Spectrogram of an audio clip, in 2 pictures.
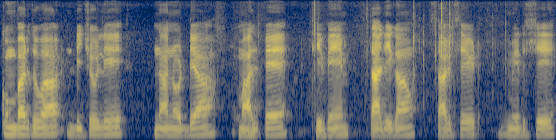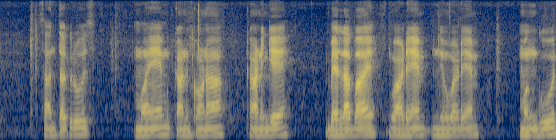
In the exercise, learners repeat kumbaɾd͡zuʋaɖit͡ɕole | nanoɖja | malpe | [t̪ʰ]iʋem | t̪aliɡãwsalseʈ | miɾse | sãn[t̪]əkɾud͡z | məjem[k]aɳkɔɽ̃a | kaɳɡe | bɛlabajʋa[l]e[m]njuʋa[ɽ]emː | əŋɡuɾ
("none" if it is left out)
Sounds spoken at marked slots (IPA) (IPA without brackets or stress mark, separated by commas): t̪ʰ, t̪, k, ɽ, m, ɽ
